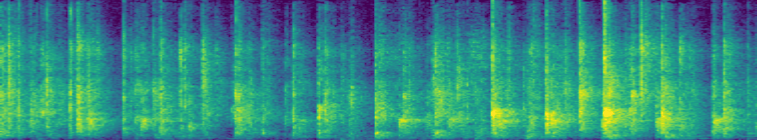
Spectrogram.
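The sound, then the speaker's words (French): Audience applause for a correct quiz answer: a steady, dense patter of many hands clapping at once, fairly loud and sustained for several seconds with no voices over it. “On peut les applaudir.”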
